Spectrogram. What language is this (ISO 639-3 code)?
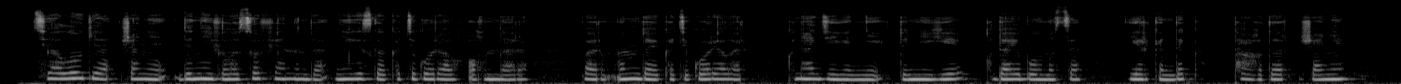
kaz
